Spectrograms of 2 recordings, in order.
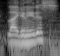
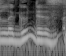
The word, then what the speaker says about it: Lagunitas: Hop taste zero alcohol is that how you say that Lagunitas yeah that's how you say it is that the l-a-g-u and that one yeah well you say it slowly Lagunitas yeah I thought it was lagundas what was the point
